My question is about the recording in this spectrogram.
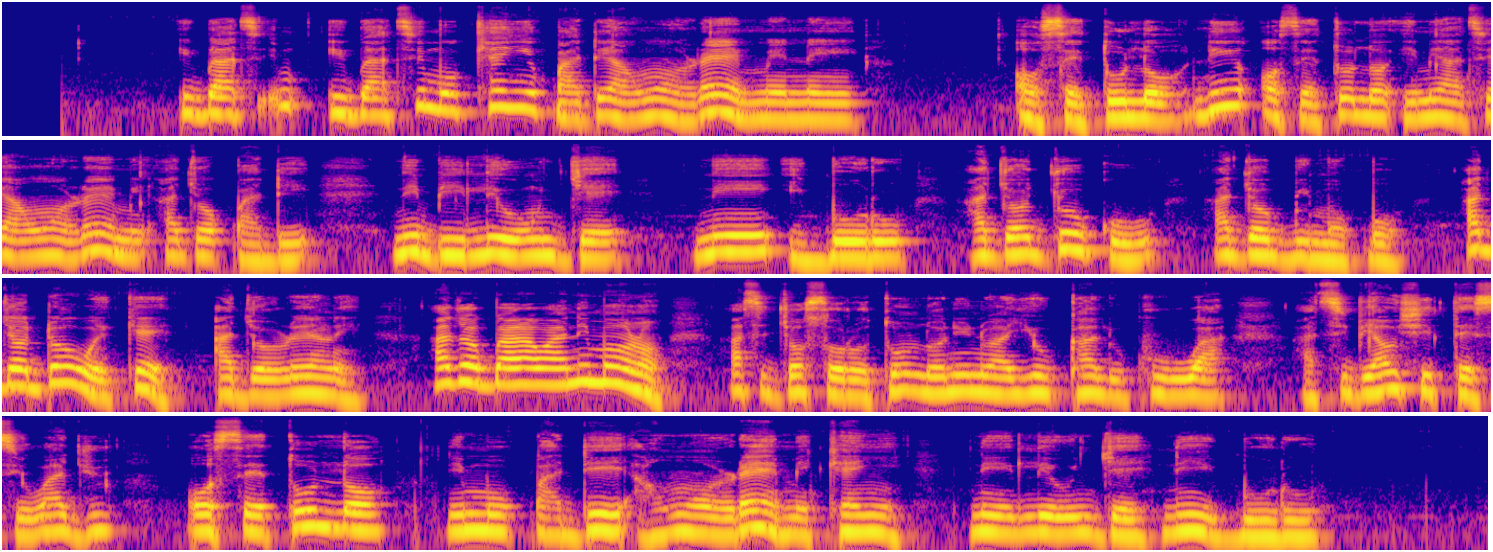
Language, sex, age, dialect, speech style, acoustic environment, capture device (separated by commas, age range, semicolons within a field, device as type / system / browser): Yoruba, female, 25-34, Nigeria - Lagos Yoruba, happy; focused, nature; silence, mobile / Linux / Chrome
